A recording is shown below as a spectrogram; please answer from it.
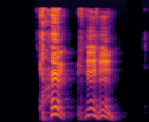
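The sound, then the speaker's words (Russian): A voice imitates a bodyguard coughing: two short, rough throat-clearing coughs, the second longer and broken into two pushes, loud and alone against silence. “закашлялся рядом стоящий телохранитель”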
